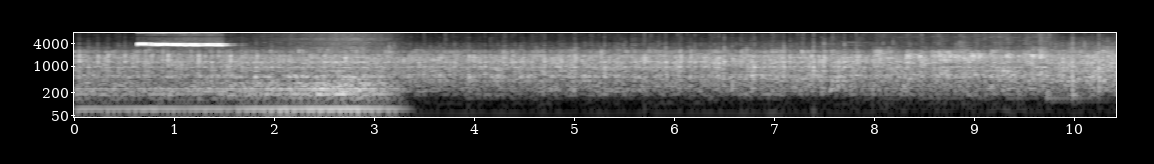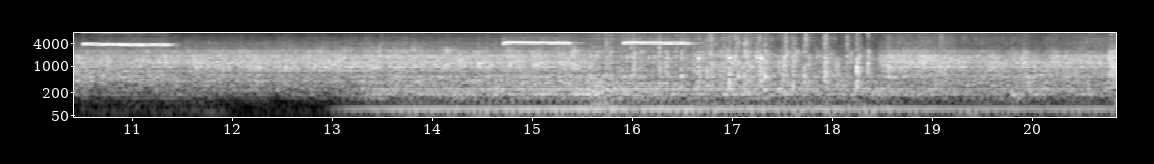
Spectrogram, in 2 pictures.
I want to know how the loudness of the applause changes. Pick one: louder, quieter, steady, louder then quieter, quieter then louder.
louder.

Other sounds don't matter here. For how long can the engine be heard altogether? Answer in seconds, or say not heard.
11 s.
